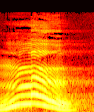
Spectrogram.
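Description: A dairy cow lets out a single long moo, a drawn-out tonal call that climbs, peaks and then slides down before trailing off into quiet.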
